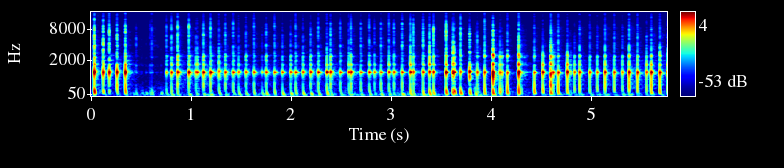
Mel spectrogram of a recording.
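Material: Plastic.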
